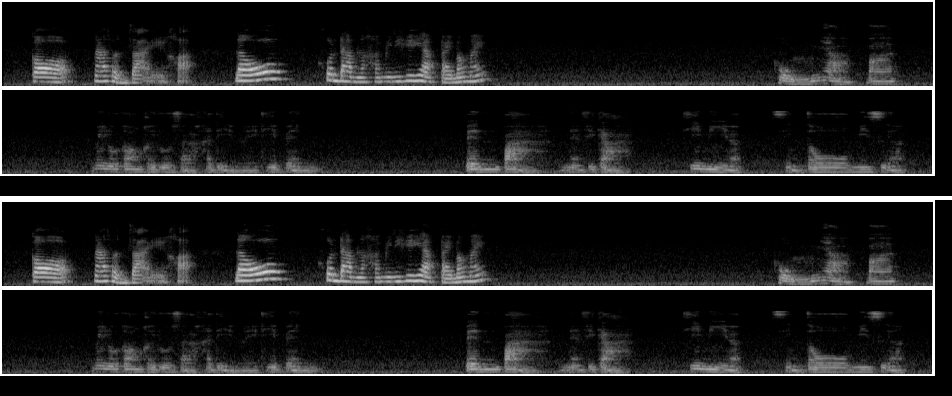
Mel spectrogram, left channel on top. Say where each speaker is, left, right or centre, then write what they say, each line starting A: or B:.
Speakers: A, on the right; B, on the right.
A: ก็น่าสนใจค่ะแล้วคุณดำล่ะคะมีที่ที่อยากไปบ้างไหม
B: ผมอยากไปไม่รู้ตองเคยดูสารคดีไหมที่เป็นเป็นป่าในแอฟริกาที่มีแบบสิงโตมีเสือ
